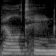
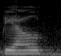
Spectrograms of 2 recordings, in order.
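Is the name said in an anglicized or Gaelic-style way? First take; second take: anglicized; Gaelic-style. First: The name is said in an anglicized way. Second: The name is said in a Gaelic-style way. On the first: The speaker calls it wrong. "I'm going to pronounce it Beltane" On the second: The speaker calls it right. "it's actually pronounced Beltane"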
